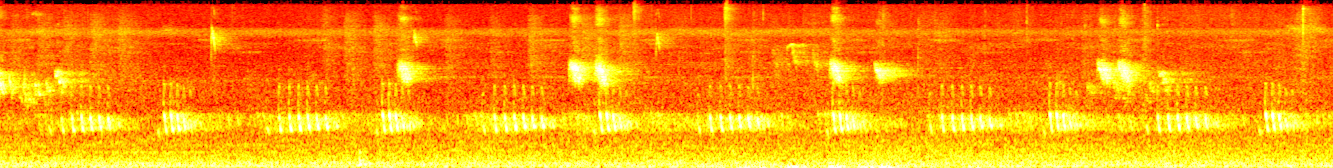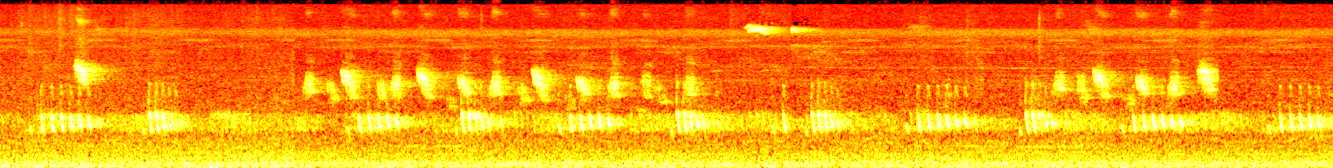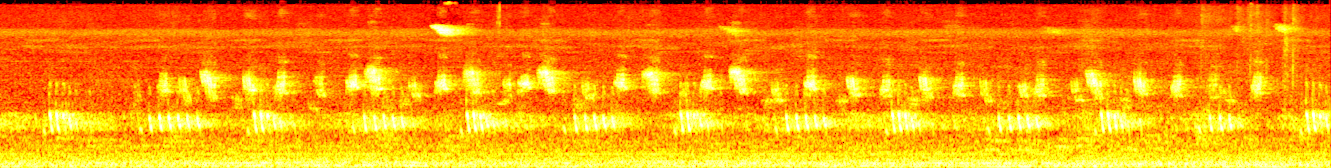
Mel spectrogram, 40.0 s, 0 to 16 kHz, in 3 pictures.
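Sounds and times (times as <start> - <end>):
bird pulsing low note: 0.0 - 13.0
very high bird chirps: 0.0 - 13.0, 13.6 - 15.2, 16.4 - 39.9
birds chirping: 0.0 - 39.9.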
